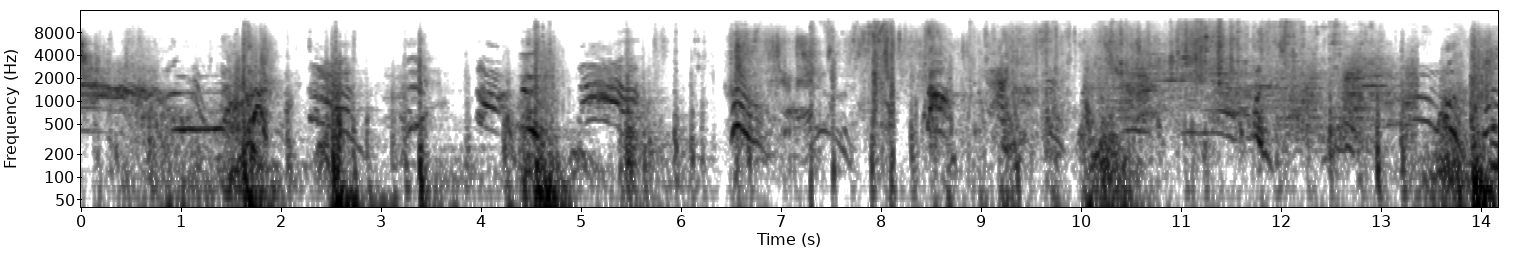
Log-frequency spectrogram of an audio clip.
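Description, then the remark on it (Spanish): Loud metallic clangs and heavy impacts crash repeatedly over about fourteen seconds, with shattering debris and dense, chaotic rumbling filling the scene between the strikes. “metal sonando.”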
